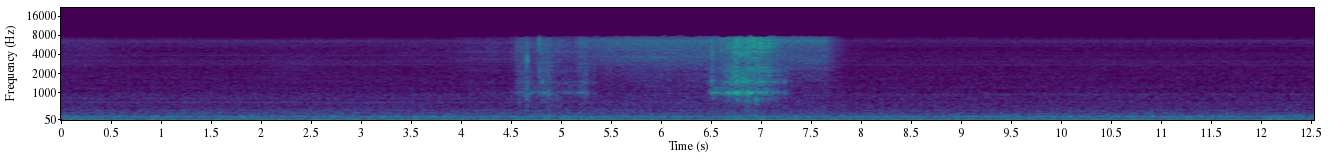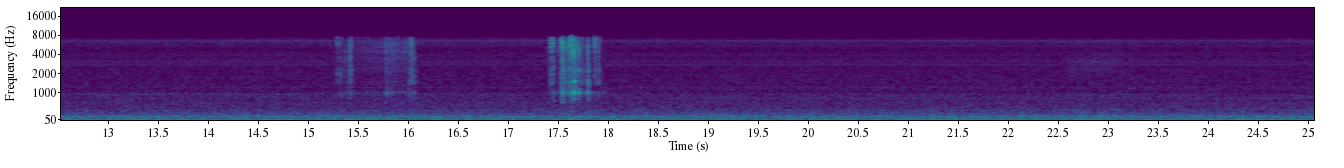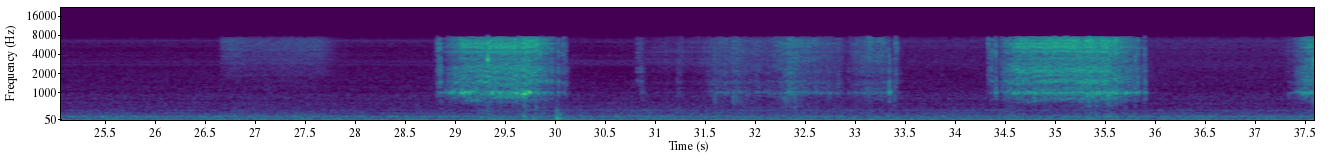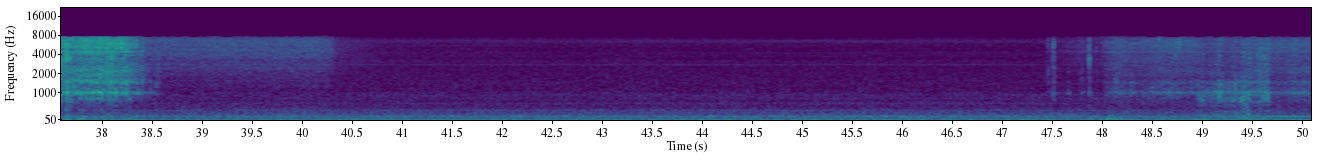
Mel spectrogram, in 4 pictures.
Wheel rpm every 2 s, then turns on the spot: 0, 0, 10, 20, 0, 0, 0, 0, 0, 0, 0, 0, 0, 0, 30, 10, 10, 50, 20, 10, 0, 0, 0, 0, 10.
28-30 32-34 48-50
